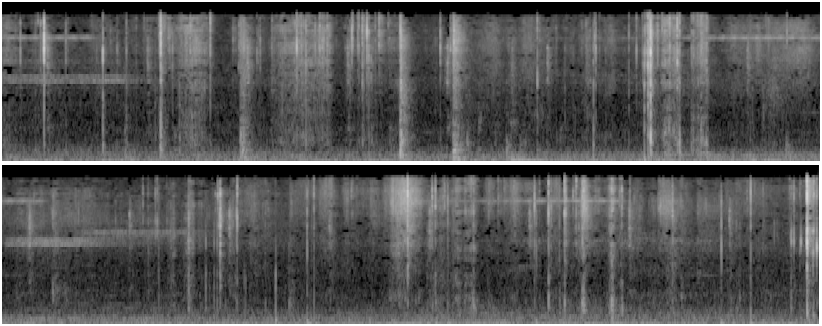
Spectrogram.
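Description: A small blade slitting clear packing tape along the seams of a cardboard box. Irregular scraping and tearing strokes are mixed with tape crinkling and sharp clicks.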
